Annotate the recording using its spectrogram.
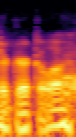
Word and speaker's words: Agricola: Well, I took 3 years of high school Latin, so I know that it's pronounced Agricola.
